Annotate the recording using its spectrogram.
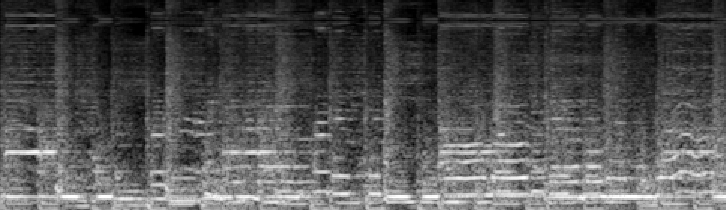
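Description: Live blues-rock band playing an instrumental passage: electric guitars over a walking bass line and drum kit, with a harmonica.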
